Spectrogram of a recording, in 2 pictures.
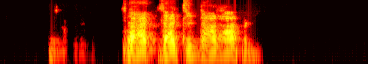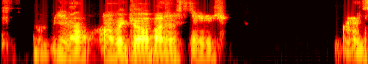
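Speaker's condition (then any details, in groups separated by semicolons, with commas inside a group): Muscular dystrophy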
